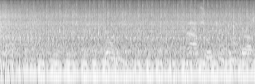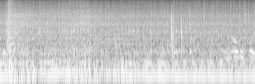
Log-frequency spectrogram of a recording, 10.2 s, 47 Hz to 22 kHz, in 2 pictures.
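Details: Newly restored 1983 Kawasaki KZ750 Spectre four-cylinder, 42 years old, after carburetor work, idles steady and even with a smooth low beat, no misses, knocks or hunting; running sweetly, humid day.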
